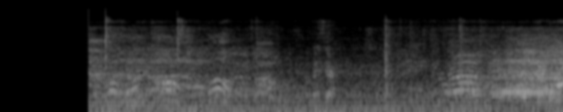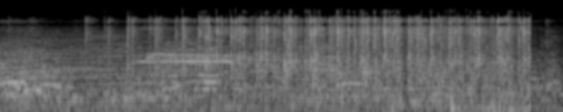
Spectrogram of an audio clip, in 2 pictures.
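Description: A group of young men shout and cheer outdoors.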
